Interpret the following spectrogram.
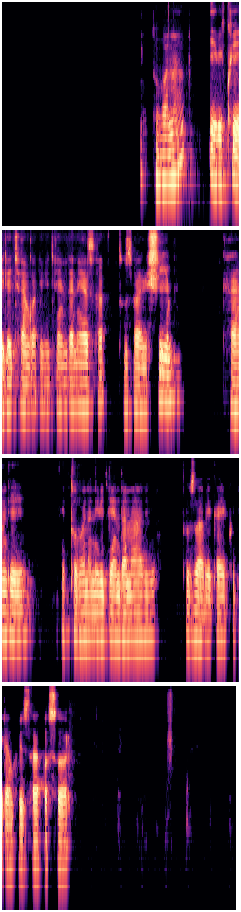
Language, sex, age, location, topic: Kinyarwanda, male, 25-35, Huye, health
